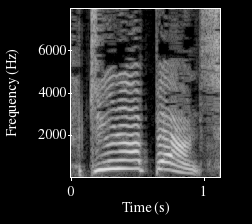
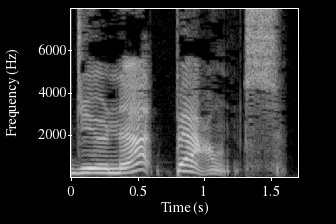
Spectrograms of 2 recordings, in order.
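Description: First: NOT punched, slow and higher; stress on NOT. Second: "Do not bounce" slow, low and hushed; slow whispered plea. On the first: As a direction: hit the word NOT in "Do not bounce". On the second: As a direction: beg "Do not bounce" slowly under the breath. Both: A narrator's reading. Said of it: "pleading inwardly".

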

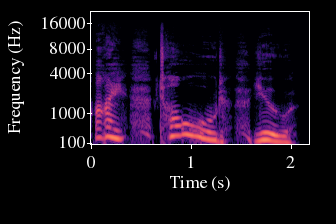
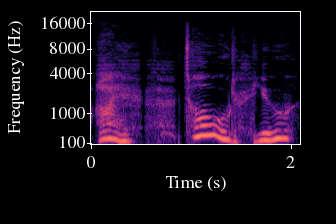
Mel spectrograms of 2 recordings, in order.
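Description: First: Slow drawn-out told, high and falling; insistent repeat. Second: Higher, louder gasping words; breathless and a touch higher; gasped. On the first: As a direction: stretch every word of I told you. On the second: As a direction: gasp it out with a stitch. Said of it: "Hermione gasped". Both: A narrator's reading.

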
